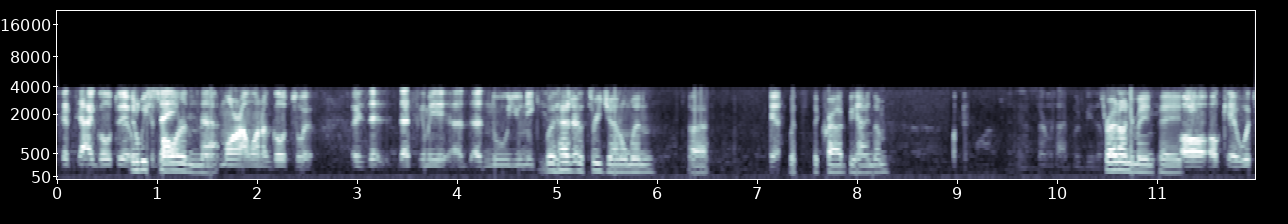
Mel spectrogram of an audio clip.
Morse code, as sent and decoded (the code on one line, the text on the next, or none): none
